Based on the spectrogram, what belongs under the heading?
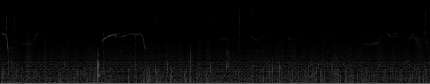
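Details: At an Estonian osprey nest with two chicks, the female calls the male to come with food in the evening: a drawn-out arched whistle near one second, then faint scattered whistles, beneath heavy low rumbling noise.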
